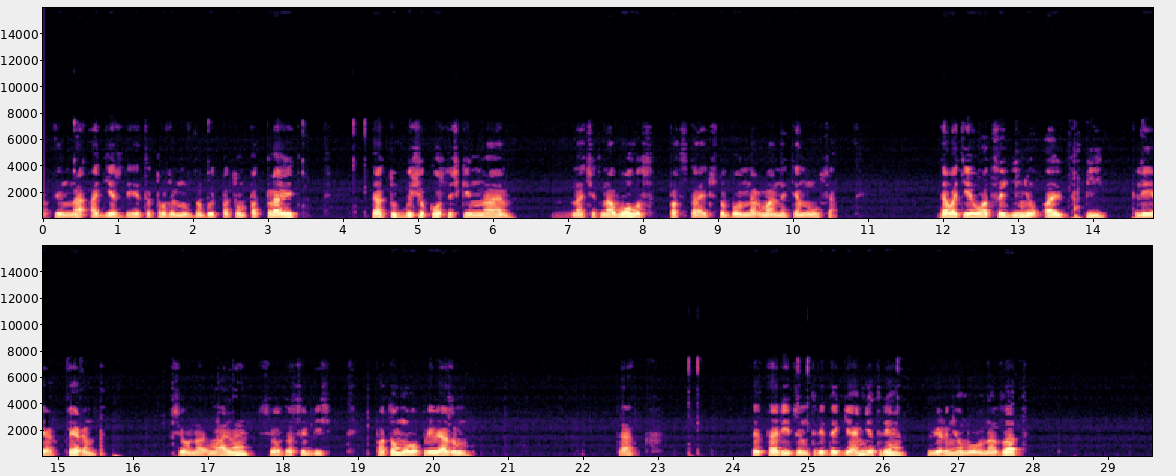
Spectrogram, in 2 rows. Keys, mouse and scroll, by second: 2.3-3.7 middle drag, 4.5 click, 13.6 alt+p, 17.2 KP_3, 23.5-25.1 drag, 26.3-29.5 drag.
